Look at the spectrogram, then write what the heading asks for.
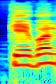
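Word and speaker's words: cable: जैसे सिटीजन में सी का उच्चारण स हुआ है, केबल में सी का उच्चारण क हुआ है, स्पेशल में सी का उच्चारण तलाबे श हुआ है।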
